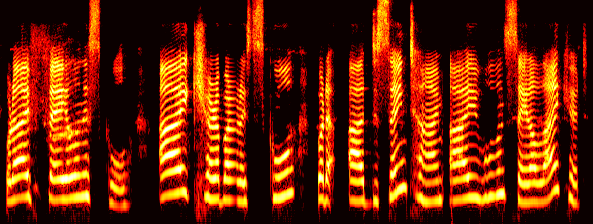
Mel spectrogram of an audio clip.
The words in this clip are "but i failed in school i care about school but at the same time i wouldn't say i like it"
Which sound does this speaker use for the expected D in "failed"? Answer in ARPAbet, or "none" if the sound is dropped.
none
